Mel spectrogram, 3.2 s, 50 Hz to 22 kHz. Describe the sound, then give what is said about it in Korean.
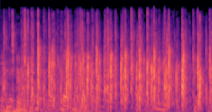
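A room full of people in the Crystal conference room of the Seojin Hotel claps steadily for a few seconds, congratulating officials of 11 companies chosen in the hotel's first amenity tender round; dense overlapping hand claps form sustained applause, with a faint murmur of voices underneath. “먼저 서진호텔 어뮤니티 1차 공모 대상자가 되신 11개 회사 관계자 여러분 모두에게 축하의 박수를 보냅니다.”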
